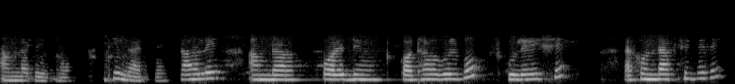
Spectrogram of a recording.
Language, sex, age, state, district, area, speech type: Bengali, female, 18-30, West Bengal, Darjeeling, rural, conversation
